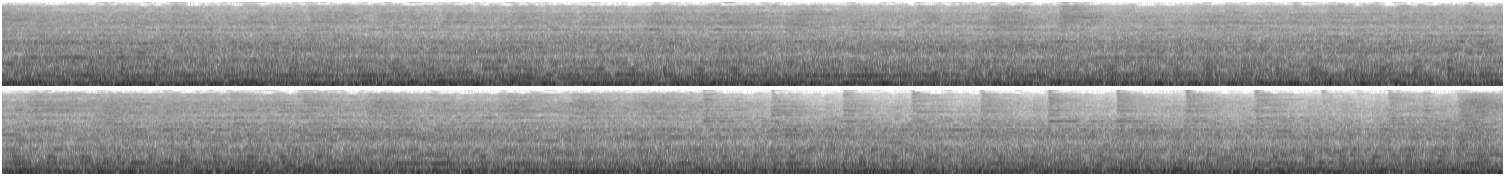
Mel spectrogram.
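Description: A metal band playing live: distorted electric guitars, bass, keyboard and drums, loud and dense throughout, with a run of sharp, rapid drum hits in the last few seconds.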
